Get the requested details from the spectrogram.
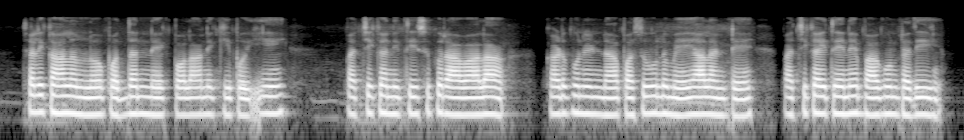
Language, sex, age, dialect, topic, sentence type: Telugu, female, 56-60, Central/Coastal, agriculture, statement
